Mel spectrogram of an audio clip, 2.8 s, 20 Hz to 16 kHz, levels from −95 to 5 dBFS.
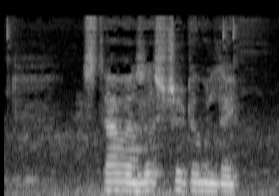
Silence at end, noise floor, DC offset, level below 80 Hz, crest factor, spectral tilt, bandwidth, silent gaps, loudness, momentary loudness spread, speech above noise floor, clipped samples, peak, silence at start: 0.4 s; -46 dBFS; under 0.1%; -46 dBFS; 16 dB; -5.5 dB/octave; 11.5 kHz; none; -23 LUFS; 12 LU; 24 dB; under 0.1%; -10 dBFS; 0.05 s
